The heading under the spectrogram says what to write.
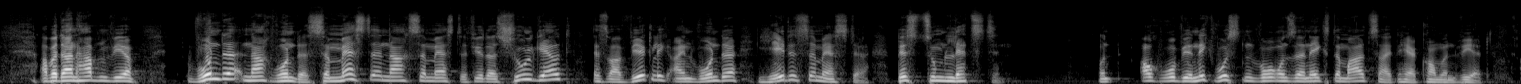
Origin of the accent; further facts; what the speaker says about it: Canada; Als Kanadier, Studenten in den USA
